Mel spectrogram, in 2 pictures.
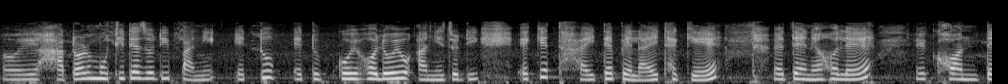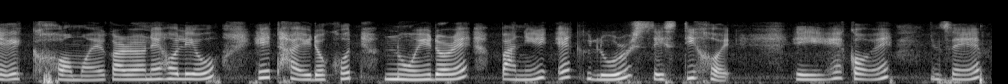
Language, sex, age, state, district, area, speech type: Assamese, female, 30-45, Assam, Jorhat, urban, spontaneous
